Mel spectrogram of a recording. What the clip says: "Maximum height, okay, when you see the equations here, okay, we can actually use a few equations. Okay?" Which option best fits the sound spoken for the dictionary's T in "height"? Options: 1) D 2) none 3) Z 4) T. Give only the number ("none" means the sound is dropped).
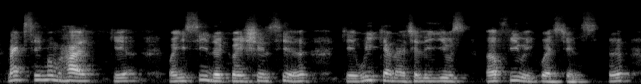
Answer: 2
